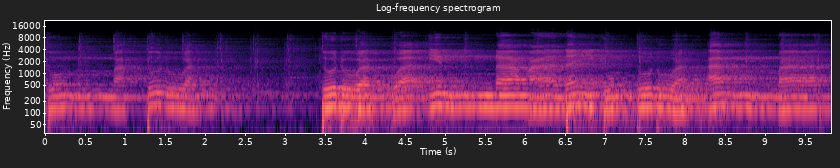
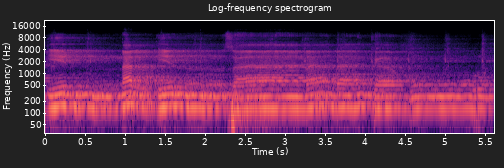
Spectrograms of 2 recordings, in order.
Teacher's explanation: ketika ada mim dan nun yang ditasydid, maka ditahan 2 ketukan, namanya gunnah.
